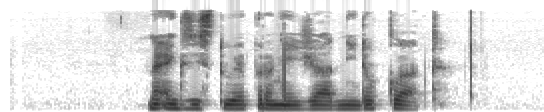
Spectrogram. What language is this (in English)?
Czech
